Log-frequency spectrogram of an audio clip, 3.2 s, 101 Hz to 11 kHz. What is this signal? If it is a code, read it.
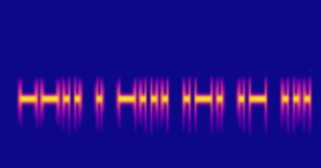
Morse code, heard as a keyed tone, about 22 wpm, 700 Hz. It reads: ZEBRAS
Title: Pangram Challenge v2 - 22wpm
